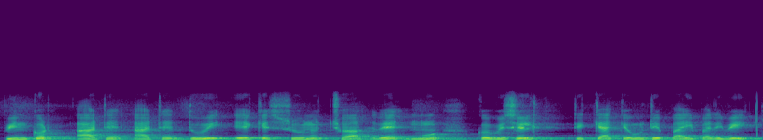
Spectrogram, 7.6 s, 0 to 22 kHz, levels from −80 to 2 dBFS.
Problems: none marked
